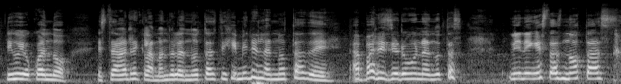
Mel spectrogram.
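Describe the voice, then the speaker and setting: A woman's voice: on the high side, a little fast, a little hiss or hum. A woman in her sixties with a Guatemalan accent hosting a podcast, telling stories with frequent laughter in casual conversation. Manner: animated storyteller, laughs often. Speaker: podcast host.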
